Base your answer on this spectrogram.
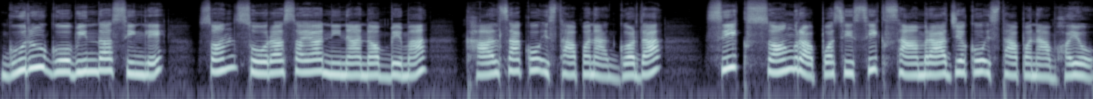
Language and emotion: Nepali, neutral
